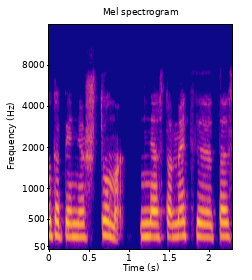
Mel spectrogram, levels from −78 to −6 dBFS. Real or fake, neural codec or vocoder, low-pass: real; none; 14.4 kHz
